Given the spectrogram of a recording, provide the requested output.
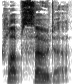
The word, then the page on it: club soda: British English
